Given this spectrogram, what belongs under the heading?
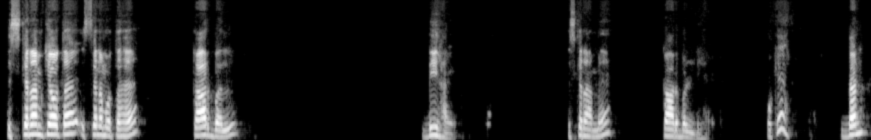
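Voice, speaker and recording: A man's voice: sits high, a little slow, long pauses, darkish tone, no room sound. A man teaching chemistry in a live online class, explaining step by step, repeating himself and often checking that the students follow. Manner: coaxing, keeps checking in with the class.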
